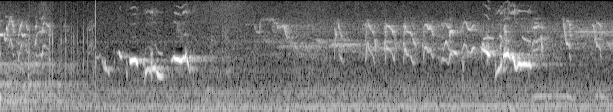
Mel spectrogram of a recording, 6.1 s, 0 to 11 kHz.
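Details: Eurasian golden oriole recorded in 2017, singing two short fluting, yodelling whistled phrases about three seconds apart, while other songbirds twitter higher and softer in the background over a steady low hum.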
